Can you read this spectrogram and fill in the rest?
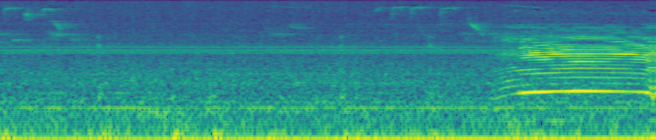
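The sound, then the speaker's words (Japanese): A single long, loud cow moo, given as a greeting to people joining a live stream, with a low, rich, slightly rising tone, bursts in near the end after a stretch of steady low hum and a few faint high chirps. “はい、来ていただいた方には、牛の挨拶で。”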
